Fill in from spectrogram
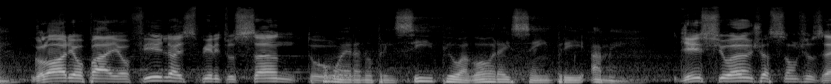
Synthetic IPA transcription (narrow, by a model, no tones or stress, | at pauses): ɡlɔɾiɐwpajawfiʎaespiɾit̪ʊsɐ̃nt̪ʊkomʊɛɾɐnʊpɾĩsipjʊaɡɔɾɐɪsẽpɾɪamẽj̃ | d͡ʒisɪʊɐ̃ʒʊɐsɐ̃w̃ʒuzɛ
